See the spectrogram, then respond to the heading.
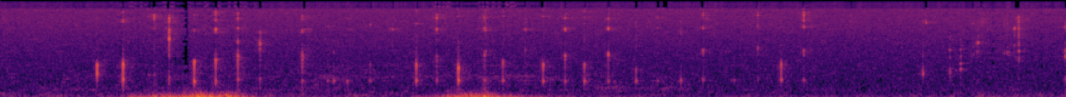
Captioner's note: tongue clicking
